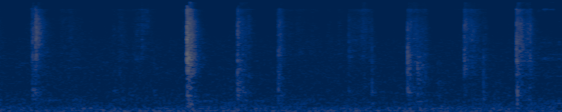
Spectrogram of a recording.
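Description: A deck of cards is shuffled ahead of a card reading, giving a series of soft, sharp riffling taps spread unevenly, with one louder snap near the middle, close and quiet with no voices.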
